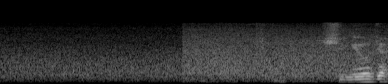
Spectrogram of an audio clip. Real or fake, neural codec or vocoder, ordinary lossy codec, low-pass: real; none; none; 7.2 kHz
